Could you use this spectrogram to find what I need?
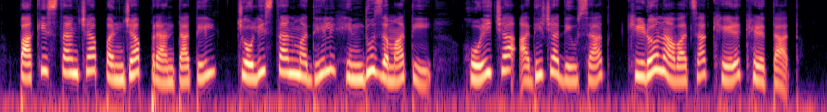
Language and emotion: Marathi, neutral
